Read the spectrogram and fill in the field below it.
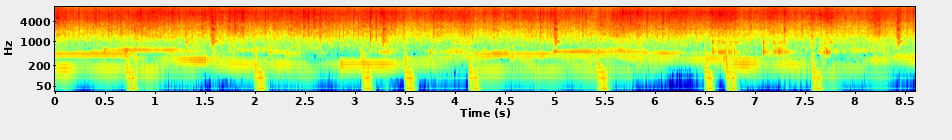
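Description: Ginger paste sautéing in oil in a pan, a steady close sizzle with scattered pops and low thuds of a utensil knocking the pan, continuous with no talk.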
